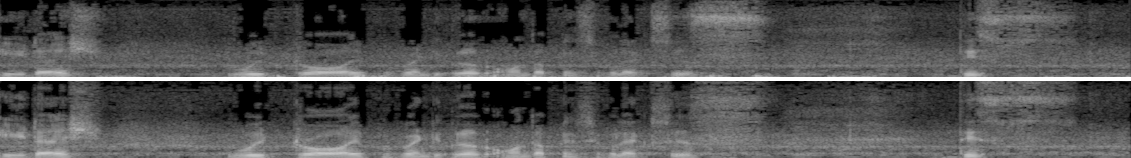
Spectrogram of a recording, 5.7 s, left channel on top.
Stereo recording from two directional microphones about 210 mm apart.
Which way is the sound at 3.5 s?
10° right (ahead or behind).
